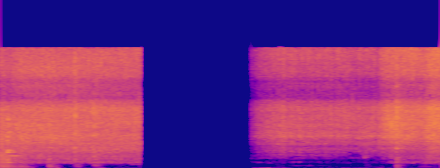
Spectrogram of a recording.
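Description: Masala sizzling in an aluminium kadai while a spatula scrapes and stirs it in quick strokes; the sound cuts out completely for about a second, then the sizzling comes back, softer at first and louder near the end.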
